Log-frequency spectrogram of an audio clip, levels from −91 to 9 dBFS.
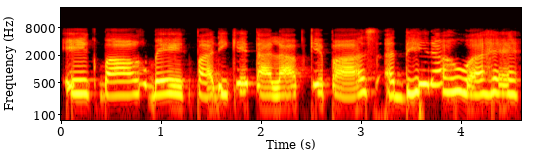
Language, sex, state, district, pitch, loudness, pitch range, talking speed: Hindi, female, Delhi, New Delhi, 290 Hz, -13 LUFS, 265-330 Hz, 155 wpm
